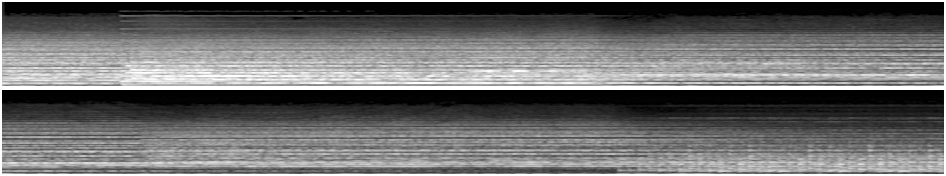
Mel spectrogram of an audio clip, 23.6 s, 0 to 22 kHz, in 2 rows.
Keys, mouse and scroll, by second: 3.2 Delete, 12.8 a, 13.8 ctrl+c, 14.0 ctrl+v.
